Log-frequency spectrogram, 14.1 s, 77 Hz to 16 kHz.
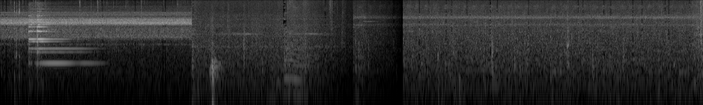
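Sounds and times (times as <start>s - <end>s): insect chorus buzzing: 0.0s - 4.8s.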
